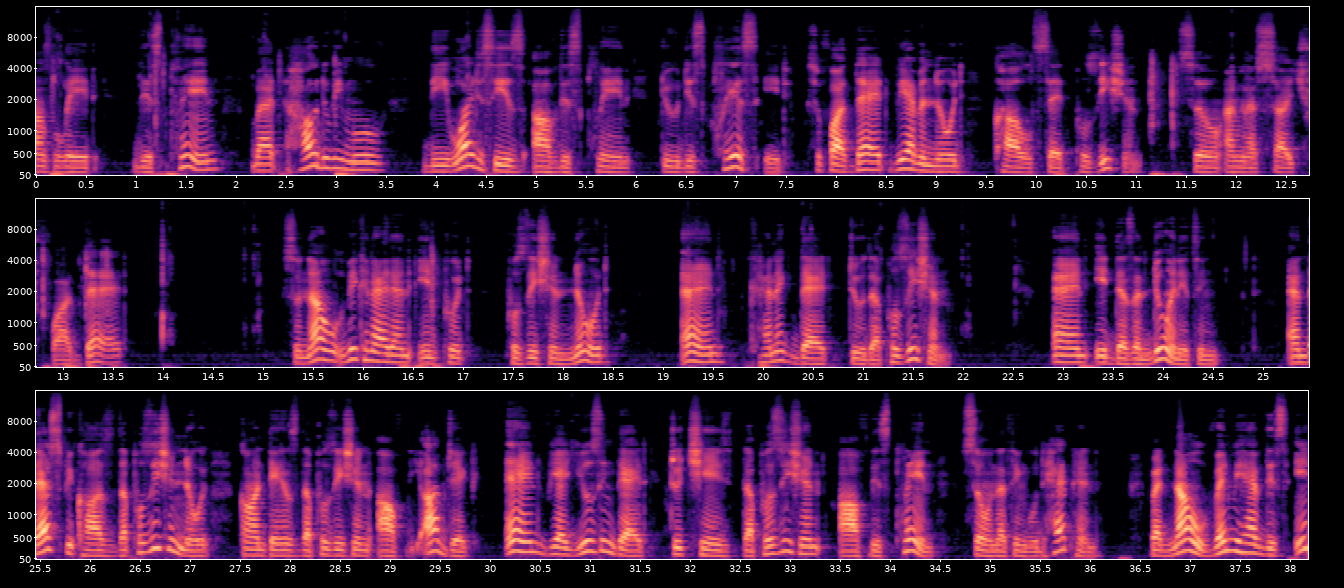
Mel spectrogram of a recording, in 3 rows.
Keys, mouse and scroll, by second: 0.1 shift+click, 1.3 shift+click, 3.0-4.2 shift+drag, 7.6 ctrl+x, 11.0 shift+a, 16.4 shift+a, 21.0-22.4 drag, 27.9-29.9 middle drag, 30.7-33.7 drag.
